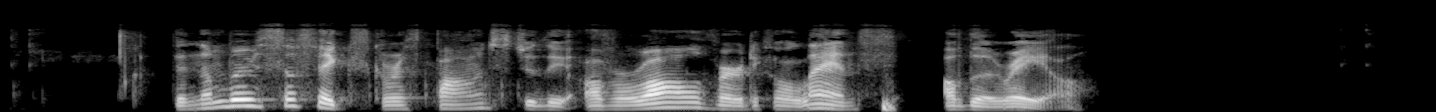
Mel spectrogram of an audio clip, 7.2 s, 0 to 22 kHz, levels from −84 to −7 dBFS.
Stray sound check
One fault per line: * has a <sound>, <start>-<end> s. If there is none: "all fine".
all fine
